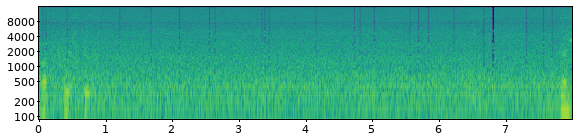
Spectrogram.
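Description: Steady hiss from an open microphone on a video call, with no other sound in it.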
